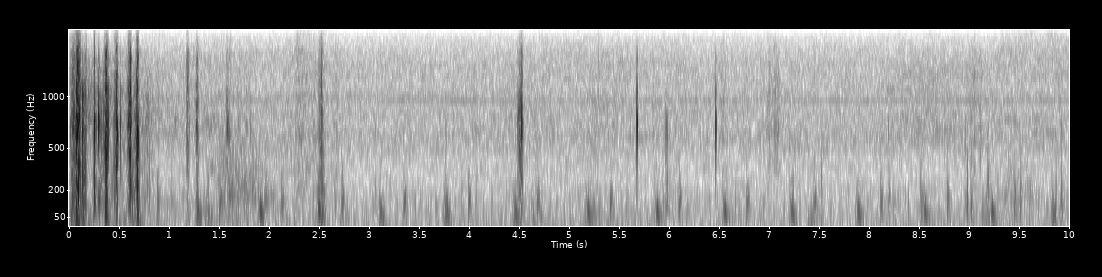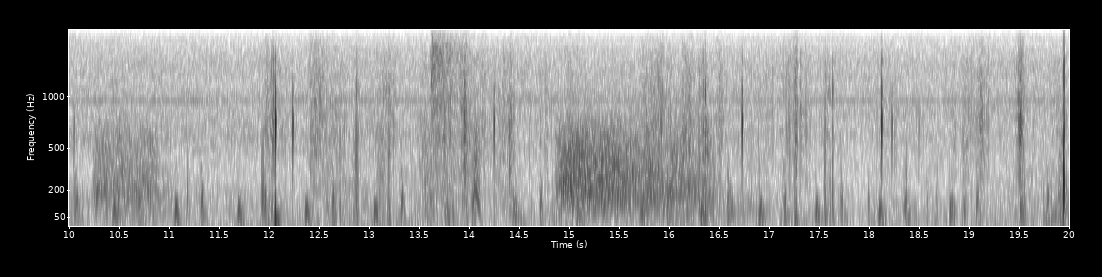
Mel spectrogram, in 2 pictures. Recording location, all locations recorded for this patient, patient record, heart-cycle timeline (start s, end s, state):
aortic valve (AV)
aortic valve (AV)+pulmonary valve (PV)+tricuspid valve (TV)+mitral valve (MV)
#Age: Child
#Sex: Female
#Height: 146.0 cm
#Weight: 44.3 kg
#Pregnancy status: False
#Murmur: Absent
#Murmur locations: nan
#Most audible location: nan
#Systolic murmur timing: nan
#Systolic murmur shape: nan
#Systolic murmur grading: nan
#Systolic murmur pitch: nan
#Systolic murmur quality: nan
#Diastolic murmur timing: nan
#Diastolic murmur shape: nan
#Diastolic murmur grading: nan
#Diastolic murmur pitch: nan
#Diastolic murmur quality: nan
#Outcome: Normal
#Campaign: 2015 screening campaign
0.00	2.48	unannotated
2.48	2.62	S1
2.62	2.70	systole
2.70	2.80	S2
2.80	3.08	diastole
3.08	3.22	S1
3.22	3.32	systole
3.32	3.44	S2
3.44	3.76	diastole
3.76	3.86	S1
3.86	3.98	systole
3.98	4.10	S2
4.10	4.44	diastole
4.44	4.58	S1
4.58	4.68	systole
4.68	4.78	S2
4.78	5.14	diastole
5.14	5.28	S1
5.28	5.38	systole
5.38	5.48	S2
5.48	5.82	diastole
5.82	5.96	S1
5.96	6.08	systole
6.08	6.18	S2
6.18	6.52	diastole
6.52	6.64	S1
6.64	6.76	systole
6.76	6.86	S2
6.86	7.18	diastole
7.18	7.30	S1
7.30	7.40	systole
7.40	7.50	S2
7.50	7.84	diastole
7.84	7.98	S1
7.98	8.10	systole
8.10	8.20	S2
8.20	8.50	diastole
8.50	8.64	S1
8.64	8.76	systole
8.76	8.86	S2
8.86	9.14	diastole
9.14	9.30	S1
9.30	9.40	systole
9.40	9.50	S2
9.50	9.82	diastole
9.82	9.96	S1
9.96	10.04	systole
10.04	10.14	S2
10.14	10.40	diastole
10.40	10.58	S1
10.58	10.66	systole
10.66	10.80	S2
10.80	11.02	diastole
11.02	11.16	S1
11.16	11.28	systole
11.28	11.40	S2
11.40	11.66	diastole
11.66	11.78	S1
11.78	20.00	unannotated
